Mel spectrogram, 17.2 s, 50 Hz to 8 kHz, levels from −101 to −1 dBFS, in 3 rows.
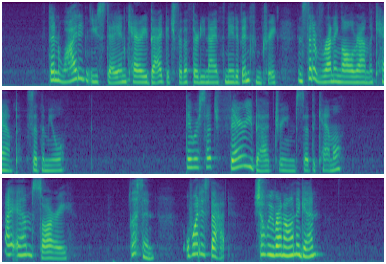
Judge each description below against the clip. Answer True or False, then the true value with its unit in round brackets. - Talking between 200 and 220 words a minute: False (155 wpm)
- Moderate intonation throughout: False (7.3 semitones)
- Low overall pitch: False (210 Hz)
